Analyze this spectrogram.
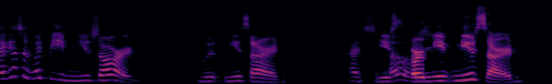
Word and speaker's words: musard: then is it pronounced musard? Because I really want to pronounce it like mustard without the T.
